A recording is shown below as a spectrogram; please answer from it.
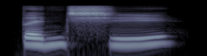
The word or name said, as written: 奔驰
